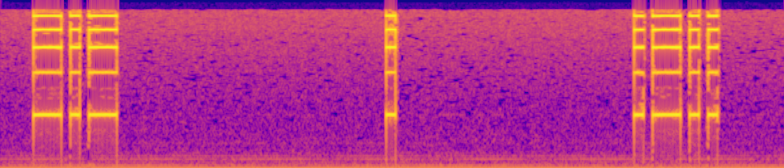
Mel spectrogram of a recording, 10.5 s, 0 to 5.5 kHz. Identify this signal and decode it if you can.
Morse code, heard as a keyed tone, about 10 wpm, 840 Hz. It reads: K E L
